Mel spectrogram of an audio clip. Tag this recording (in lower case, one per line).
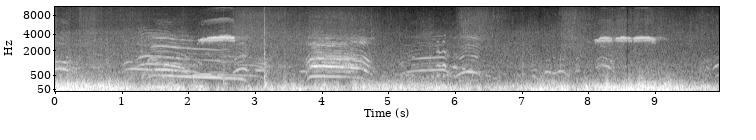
wind noise (microphone)
water vehicle
wind
rowboat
